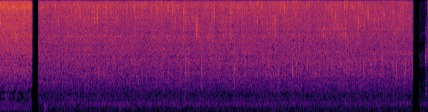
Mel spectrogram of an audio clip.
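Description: Pork cutlets and sliced onions sizzling in a cast iron skillet: a steady, fine crackle. The sound cuts out for an instant just under a second in, then carries on evenly.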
